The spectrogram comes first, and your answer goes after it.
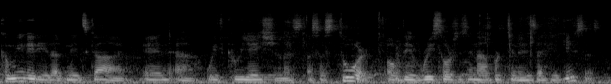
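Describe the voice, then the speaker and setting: A man's somewhat breathy, dark, mellow voice, fairly low in pitch, in a Colombian accent at a fairly quick pace, with audible room echo. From Colombia (Bogota). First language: Spanish. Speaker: nonprofit representative. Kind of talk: speech to a business audience. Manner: halting, many fillers and repeated words.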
